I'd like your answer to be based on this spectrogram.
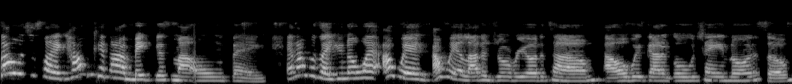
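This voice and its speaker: Speaking at a fairly quick pace with a Baltimore accent, the voice swings very widely in pitch. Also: woman. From Baltimore, Maryland. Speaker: blogger and filmmaker. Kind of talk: casual interview.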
